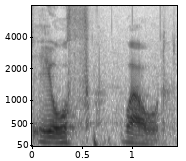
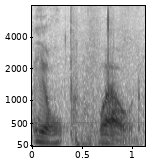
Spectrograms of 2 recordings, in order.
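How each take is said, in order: First: The middle consonant is a 'th' sound. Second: The middle consonant is a 'p' sound. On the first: The speaker calls it right. "which is pronounced TH. So it's Eothwald" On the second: The speaker calls it wrong. "not Eothwald"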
